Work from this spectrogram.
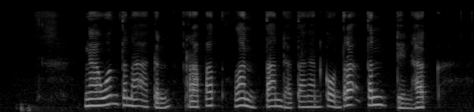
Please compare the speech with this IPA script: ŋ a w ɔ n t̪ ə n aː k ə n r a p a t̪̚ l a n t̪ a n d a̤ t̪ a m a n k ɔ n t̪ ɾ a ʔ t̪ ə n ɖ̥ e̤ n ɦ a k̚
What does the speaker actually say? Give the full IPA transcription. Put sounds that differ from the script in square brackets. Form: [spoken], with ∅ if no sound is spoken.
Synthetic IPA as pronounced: ŋ a w ɔ n t̪ ə n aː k ə n r a p a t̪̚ l a n t̪ a n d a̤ t̪ a [ŋ] a n k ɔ n t̪ ɾ a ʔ t̪ ə n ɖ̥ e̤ n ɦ a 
